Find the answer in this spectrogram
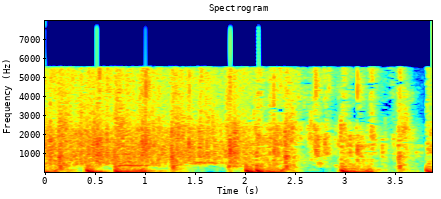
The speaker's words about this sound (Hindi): Time up. अपने लिए ताली बजा ले पहले तो।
